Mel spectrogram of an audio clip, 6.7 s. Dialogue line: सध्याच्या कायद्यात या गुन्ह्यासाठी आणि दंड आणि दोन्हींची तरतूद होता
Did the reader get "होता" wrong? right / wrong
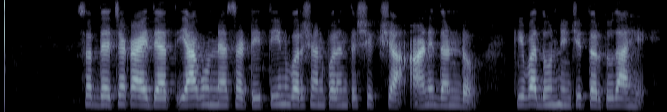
wrong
